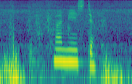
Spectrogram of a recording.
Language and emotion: Russian, neutral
